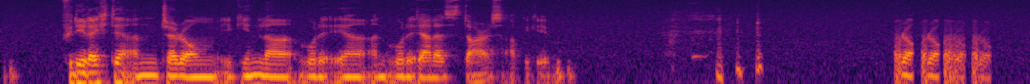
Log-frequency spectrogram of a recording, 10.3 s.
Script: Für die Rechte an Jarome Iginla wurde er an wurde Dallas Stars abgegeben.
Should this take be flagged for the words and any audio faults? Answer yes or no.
yes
